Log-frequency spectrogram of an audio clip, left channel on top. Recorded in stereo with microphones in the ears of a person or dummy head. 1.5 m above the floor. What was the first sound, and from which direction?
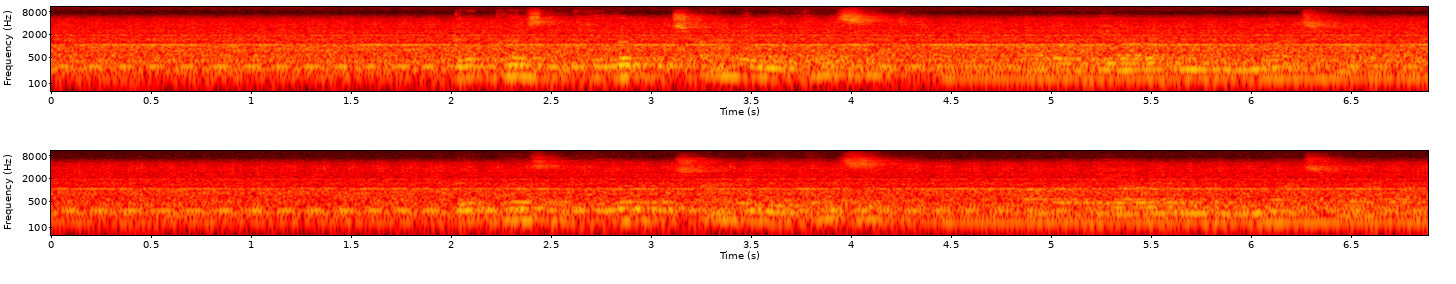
A man speaking, 80° left.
